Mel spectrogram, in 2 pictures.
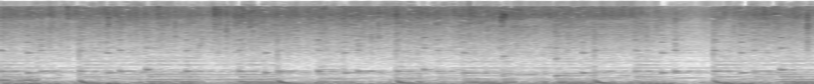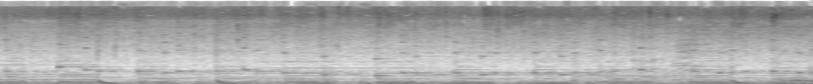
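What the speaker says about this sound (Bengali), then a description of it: "কপির মধ্যে সামান্য একটু হলুদ দিয়ে ভাজবো" Cauliflower pieces fry with turmeric in hot oil, sizzling densely and continuously for the whole stretch, with steady crackling and the occasional scrape of stirring close by.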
